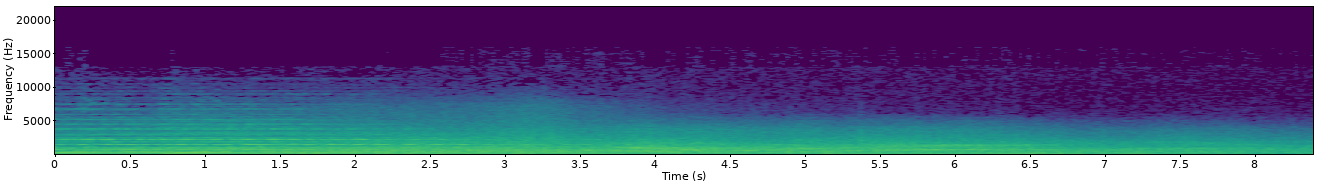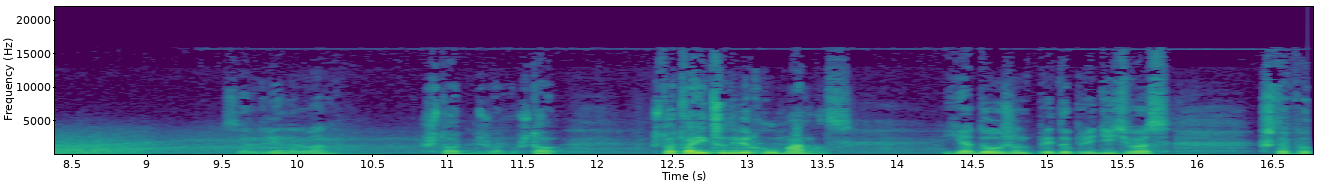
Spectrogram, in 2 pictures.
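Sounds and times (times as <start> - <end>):
surf at sea in a hurricane: 0.0 - 9.6
hurricane wind at sea: 1.2 - 10.8
speech: 9.6 - 13.8, 14.4 - 16.7.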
